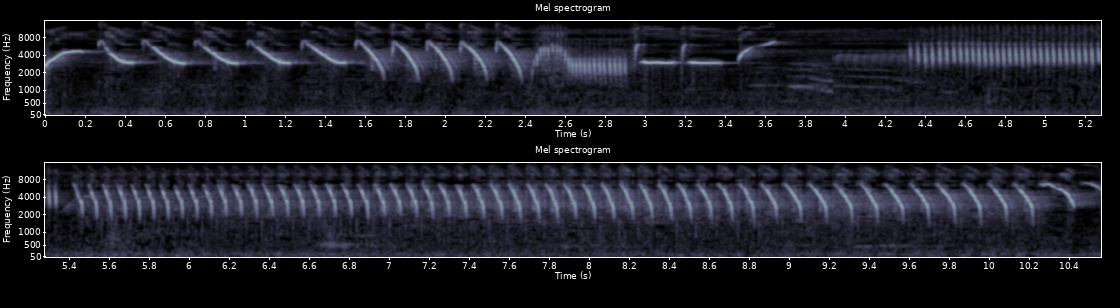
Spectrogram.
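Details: Canary singing as a lure to make other canaries sing: high sweeping downslurred whistles, a buzzy trill, then a long rapid run of repeated notes about four per second or faster.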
